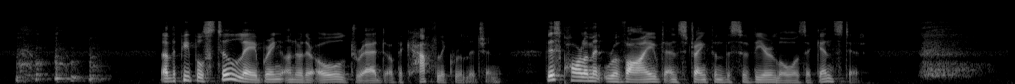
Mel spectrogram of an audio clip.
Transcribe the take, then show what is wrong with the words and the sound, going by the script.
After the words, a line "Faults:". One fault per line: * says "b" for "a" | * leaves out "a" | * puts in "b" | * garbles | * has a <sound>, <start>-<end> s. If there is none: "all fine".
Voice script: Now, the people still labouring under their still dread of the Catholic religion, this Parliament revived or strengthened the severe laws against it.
Now, the people still labouring under their old dread of the Catholic religion, this Parliament revived and strengthened the severe laws against it.
Faults:
* has a laugh, 0.1-1.1 s
* says "old" for "still"
* says "and" for "or"
* has a sigh, 9.2-10.0 s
